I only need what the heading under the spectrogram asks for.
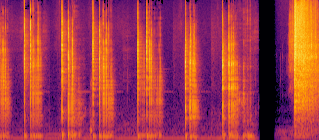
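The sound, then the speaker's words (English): Hit dice clatter across a hard table, rolled one at a time in a series of about seven quick, separate rolls, each a short burst of bouncing clicks, ending with a louder, longer rattling tumble. No voices. “You can roll them one at a time until you get to your maximum.”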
